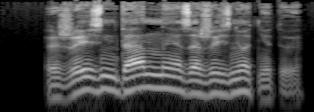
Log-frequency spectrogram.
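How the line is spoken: Muttering. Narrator (Russian): пробормотал Маппо

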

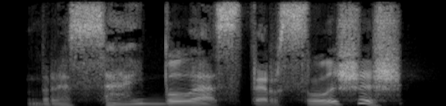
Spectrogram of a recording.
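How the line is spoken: Hissed. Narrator (Russian): прошипела она

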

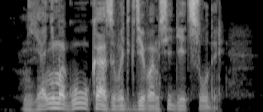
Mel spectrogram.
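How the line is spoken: Polite, through clenched teeth. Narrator (Russian): вежливо процедила

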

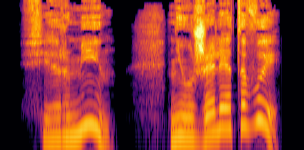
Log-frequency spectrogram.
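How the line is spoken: Astonished exclamation. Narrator (Russian): изумленно воскликнула Алисия

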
